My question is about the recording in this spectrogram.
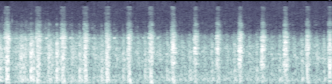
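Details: Diesel tractor with a nozzle removed and mounted outside: sharp uneven ticks about six a second, lumpy as if firing on only some cylinders; the nozzle is not spraying despite diesel reaching the pipe, mechanic suspects a jammed nozzle; misfire.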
